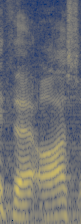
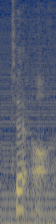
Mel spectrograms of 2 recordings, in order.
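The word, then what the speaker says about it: θεός: But everyone you hear will say theos, and that's fine. I'm not telling you not to say it that way, just so we all know, or right? But then when they would pronounce it fast, you wouldn't oftentimes even hear that ha aspiration, teos. So when my dad says it, he'll say teos. And it's just a slight breath, but you won't even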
